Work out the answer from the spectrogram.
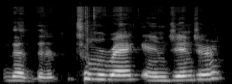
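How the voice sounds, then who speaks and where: A woman hosts a podcast in a casual, chatty way. Her voice sounds a little congested from the flu, and she talks with animated energy. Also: medium pitch, a little slow. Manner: chatty, animated storytelling with laughs. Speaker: podcast host.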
